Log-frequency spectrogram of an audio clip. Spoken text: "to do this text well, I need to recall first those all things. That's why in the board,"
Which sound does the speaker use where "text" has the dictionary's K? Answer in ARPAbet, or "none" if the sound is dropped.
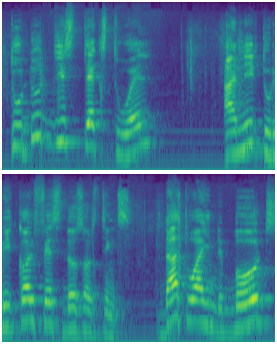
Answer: K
